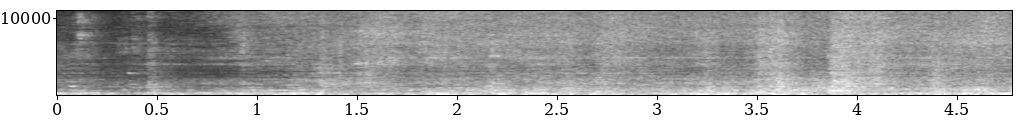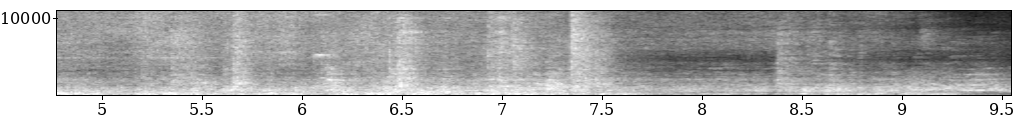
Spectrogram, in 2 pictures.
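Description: NJ Transit commuter train running at speed, heard from inside a passenger car: a steady rushing of wheels on rail with scattered clicks and knocks from the track. It swells toward the middle and eases about three quarters of the way through.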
